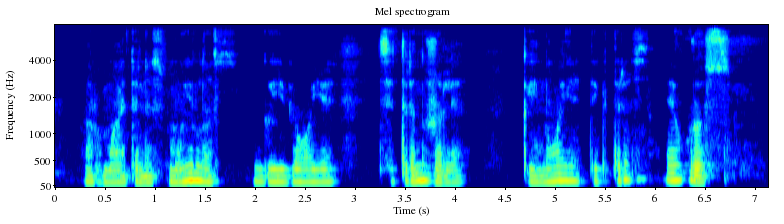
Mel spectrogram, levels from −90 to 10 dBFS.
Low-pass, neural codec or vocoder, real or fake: 7.2 kHz; none; real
